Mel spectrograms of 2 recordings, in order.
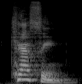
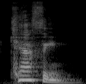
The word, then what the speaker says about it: caffeine: I'd like you to pay attention to the pronunciation of caffeine and Allergy caffeine caffeine allergy allergy a lot of people mispronounce those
